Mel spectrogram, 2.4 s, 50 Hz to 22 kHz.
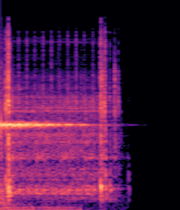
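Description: Logo sound effect for an animated channel end card: a sharp hit with a high ringing tone that fades, over a quick run of ticks, ending with one last click and cutting off sharply about 1.7 seconds in.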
